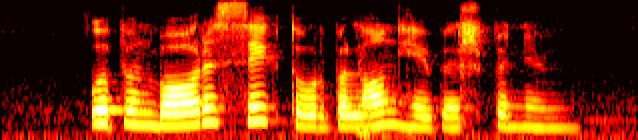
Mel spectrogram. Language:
Afrikaans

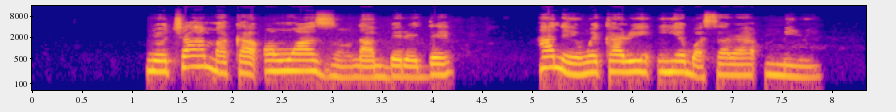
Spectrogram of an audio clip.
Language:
Igbo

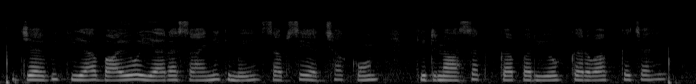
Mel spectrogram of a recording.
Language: Maithili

